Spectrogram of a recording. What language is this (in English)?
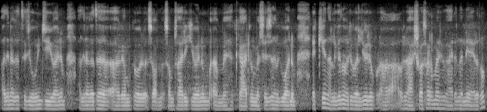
Malayalam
